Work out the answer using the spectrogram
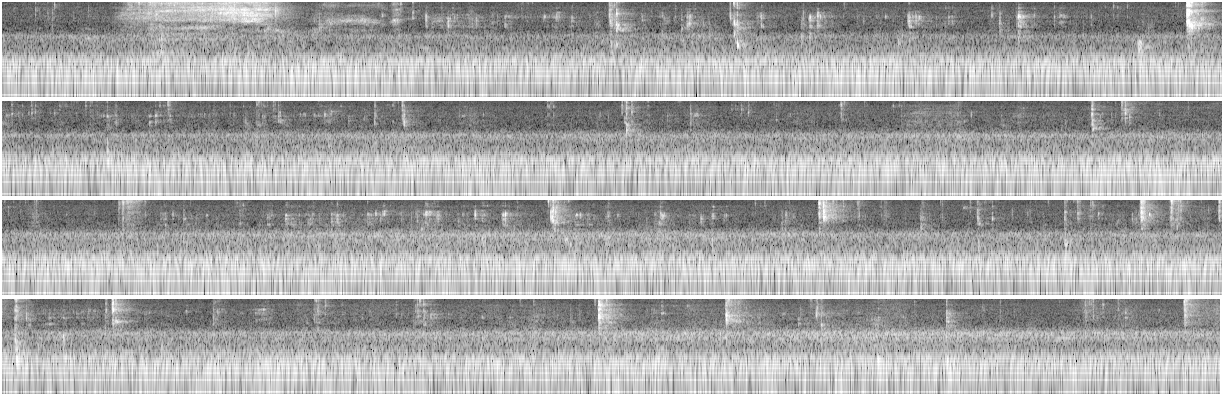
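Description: Close-up chewing and biting by a person eating seafood-boil food by hand: soft, scattered wet mouth clicks and smacks, with a brief louder bite about a second in and a sharper click near six seconds. A steady low hum runs underneath.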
